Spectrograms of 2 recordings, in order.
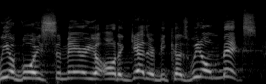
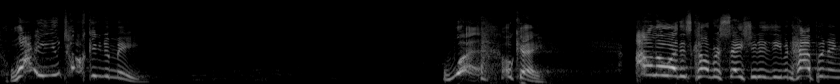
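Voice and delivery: indignant Samaritan woman; 5 semitones higher than usual. Acted. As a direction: push him away with incredulous, high-voiced attitude. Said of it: "she probably sounds a little something like this".

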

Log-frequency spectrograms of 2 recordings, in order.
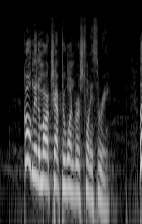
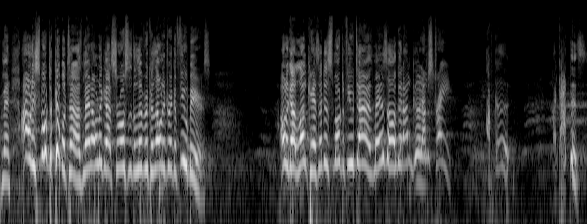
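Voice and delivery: casual addict; 5 semitones higher than usual. Retold or imitated. Preacher voicing an addict brushing off a friend's warning, lightly imitated.

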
